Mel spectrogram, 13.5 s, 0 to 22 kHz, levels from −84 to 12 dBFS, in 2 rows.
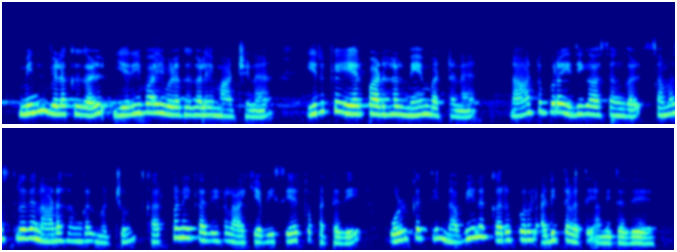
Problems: none marked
